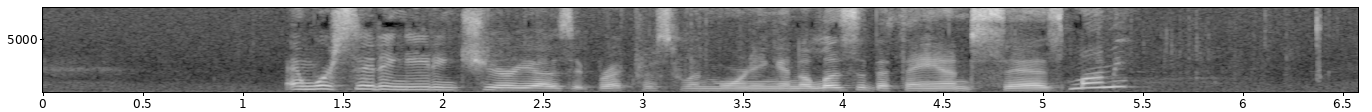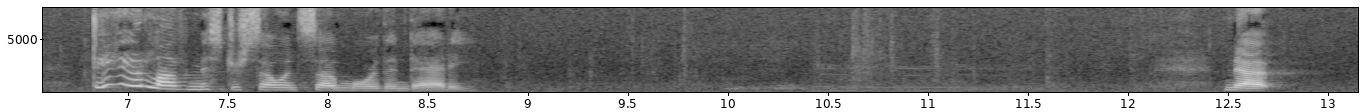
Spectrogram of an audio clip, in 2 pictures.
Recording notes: taped as a live conference presentation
